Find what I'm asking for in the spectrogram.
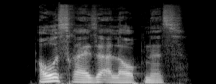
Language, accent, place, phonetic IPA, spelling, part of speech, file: German, Germany, Berlin, [ˈaʊ̯sʀaɪ̯zəʔɛɐ̯ˌlaʊ̯pnɪs], Ausreiseerlaubnis, noun, De-Ausreiseerlaubnis.ogg
- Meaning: exit permit, permission to leave the country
